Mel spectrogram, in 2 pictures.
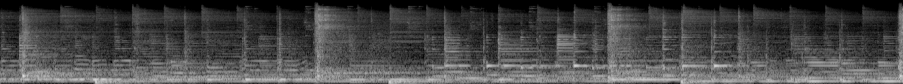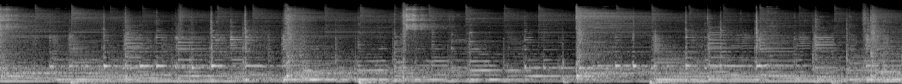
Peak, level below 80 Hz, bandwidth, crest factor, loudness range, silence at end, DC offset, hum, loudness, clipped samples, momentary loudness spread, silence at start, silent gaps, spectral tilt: -2 dBFS; -42 dBFS; 18.5 kHz; 18 dB; 3 LU; 0 s; under 0.1%; none; -20 LUFS; under 0.1%; 7 LU; 0 s; none; -4.5 dB/octave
